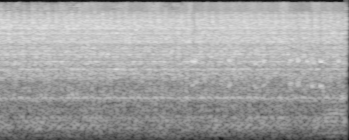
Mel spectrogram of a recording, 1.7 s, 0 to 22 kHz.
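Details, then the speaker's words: Peugeot 408 with EW10 engine at idle, check light on and lambda/catalyst faults: a steady hissy chirp, like a dry bearing near the belts, louder than the idle. It stops when the dipstick is pulled, showing a vacuum leak through the torn PCV membrane. "Parou o barulhinho do motor. Ela parou o grilinho, ó. Tá tá puxando ar o bloco da vareta, né?"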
